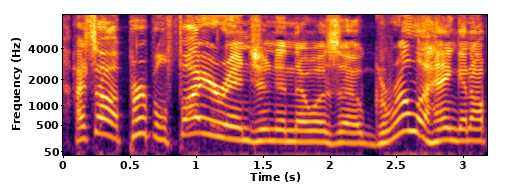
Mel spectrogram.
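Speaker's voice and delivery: put-on six-year-old's story. Host mimicking a child making up stories, a light six-year-old voice. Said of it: "maybe a six-year-old story".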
